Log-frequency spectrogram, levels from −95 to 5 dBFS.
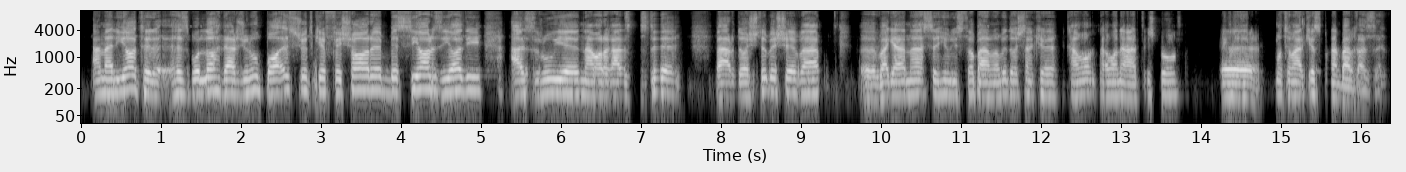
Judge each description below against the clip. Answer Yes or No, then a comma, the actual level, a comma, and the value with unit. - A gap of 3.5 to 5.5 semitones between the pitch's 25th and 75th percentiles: No, average, 2.8 semitones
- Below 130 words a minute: Yes, average, 115 wpm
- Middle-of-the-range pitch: Yes, medium, 155 Hz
